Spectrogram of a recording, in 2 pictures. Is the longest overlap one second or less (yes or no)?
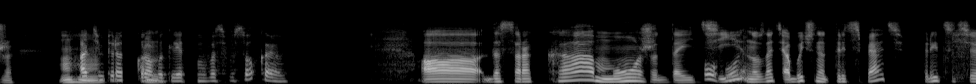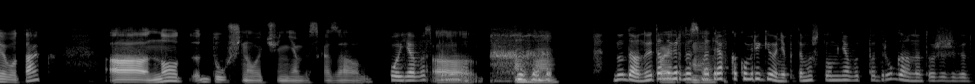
yes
